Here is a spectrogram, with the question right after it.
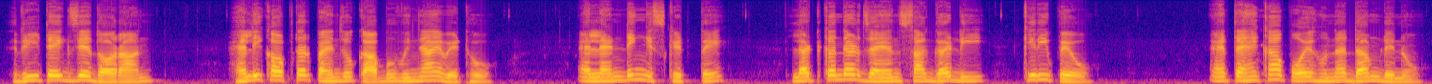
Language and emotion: Sindhi, neutral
